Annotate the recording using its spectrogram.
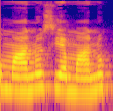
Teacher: कुछ शब्दों में स्वरों का दीर्घीकरण, जैसे मनुष्य को मानुष या मानुक कहा गया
